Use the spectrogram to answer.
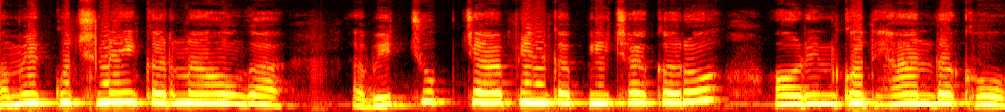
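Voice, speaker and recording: A cartoonish character voice with a high pitch talks at a fairly slow pace. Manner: earnest.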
